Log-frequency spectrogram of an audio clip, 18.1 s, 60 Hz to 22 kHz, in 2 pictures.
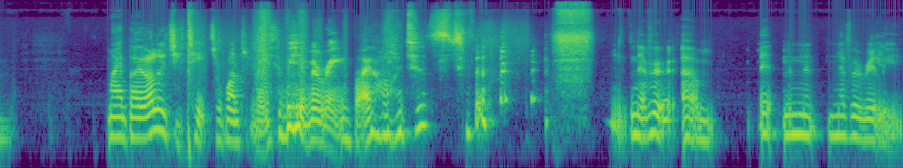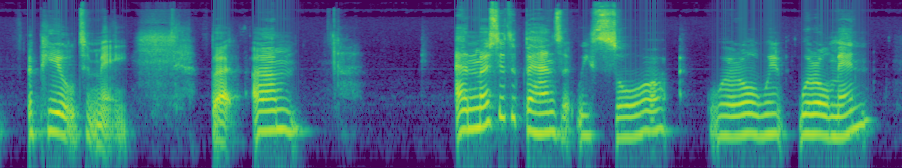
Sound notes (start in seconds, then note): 4.5 laughs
